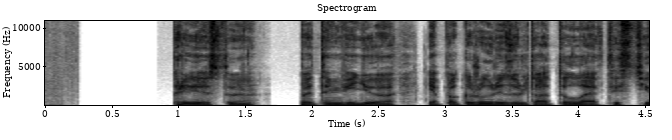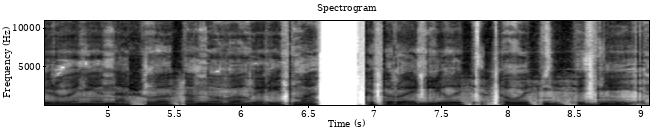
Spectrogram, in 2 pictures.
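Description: A man speaks steadily and close to a microphone.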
